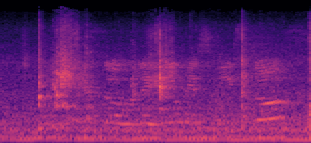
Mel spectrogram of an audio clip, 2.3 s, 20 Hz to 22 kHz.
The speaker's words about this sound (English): using a long metal spoon to scoop the dish, known as legume, from a 10-gallon wok into a silver serving tray.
